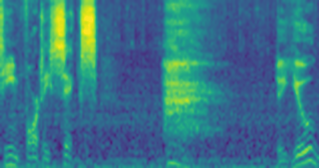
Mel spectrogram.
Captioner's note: sighs wearily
